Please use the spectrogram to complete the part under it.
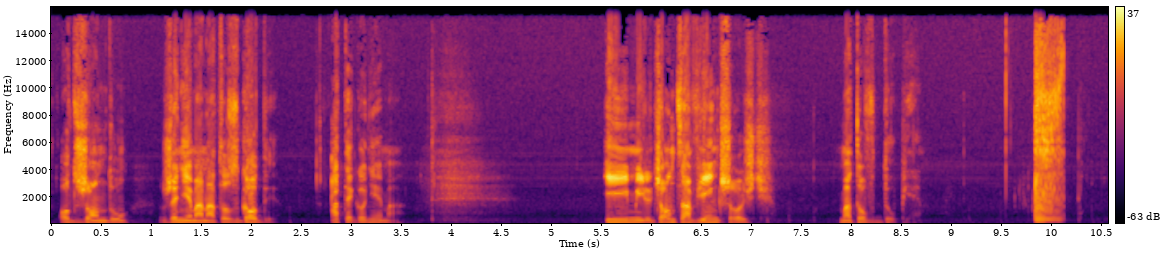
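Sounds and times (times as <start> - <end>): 
speech: 0.1 - 3.6, 5.5 - 7.3, 7.9 - 8.7
mouth imitation of a fart blown with the lips: 9.7 - 10.4.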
